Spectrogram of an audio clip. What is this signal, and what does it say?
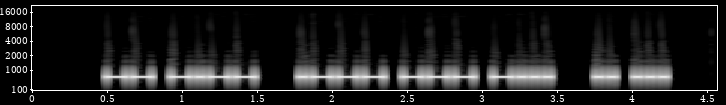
Morse code, heard as a keyed tone, about 38 wpm, spaced as for 33 wpm, 700 Hz. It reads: MY JOB IS
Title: Speed-Racing Common QSO Phrases - 28wpm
